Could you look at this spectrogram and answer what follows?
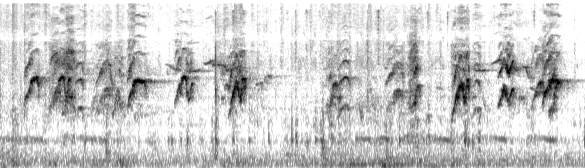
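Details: Cockatiels at feeding time chirp repeatedly, roughly two calls a second, each a brief rasping note with a whistled edge, over steady low hum.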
